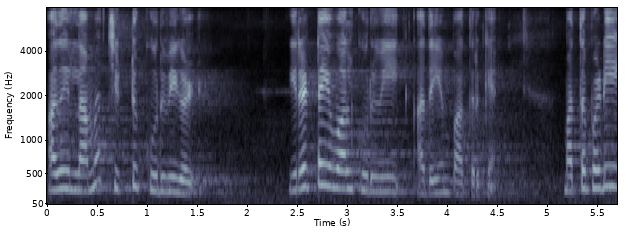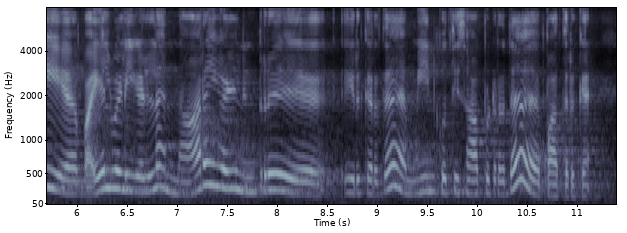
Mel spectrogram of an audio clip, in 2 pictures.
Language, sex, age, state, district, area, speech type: Tamil, female, 30-45, Tamil Nadu, Salem, urban, spontaneous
